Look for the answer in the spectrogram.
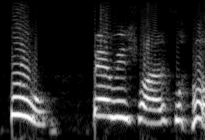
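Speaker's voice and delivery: high, incredulous "who?"; mocking the kidnappers' hopes of a ransom, in high disbelief.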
